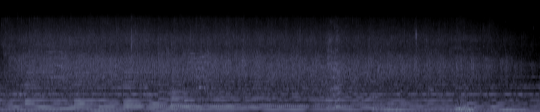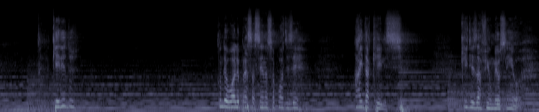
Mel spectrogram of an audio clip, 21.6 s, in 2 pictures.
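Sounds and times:
audience applause: 0.0 - 10.9
sustained musical tones: 0.0 - 11.6
speech: 11.9 - 12.4, 15.2 - 17.0, 18.0 - 19.0, 20.1 - 21.4.

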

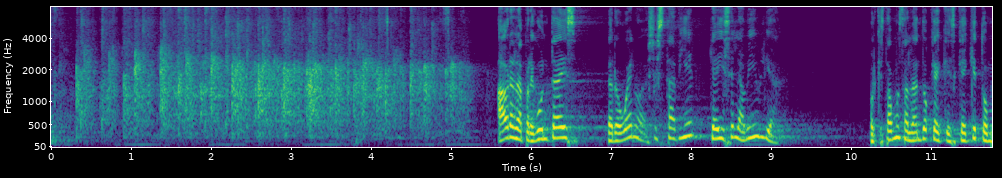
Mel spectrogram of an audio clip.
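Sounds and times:
audience applause: 0.0 - 5.3
speech: 5.6 - 9.3, 10.2 - 11.7.

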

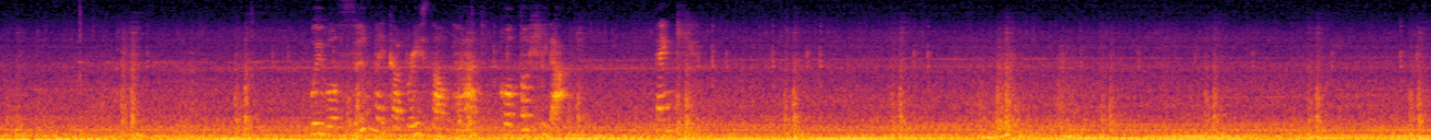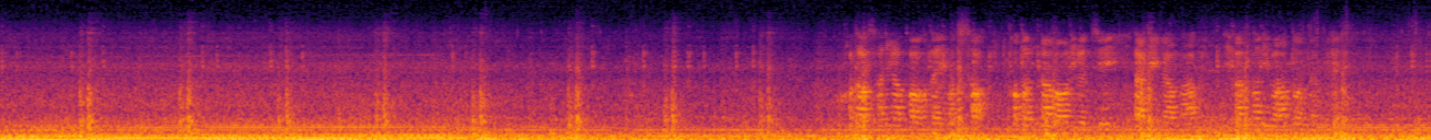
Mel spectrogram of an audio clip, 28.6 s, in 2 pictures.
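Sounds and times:
express train running on rails: 0.0 - 28.6
speech: 3.3 - 6.0, 6.6 - 7.2.

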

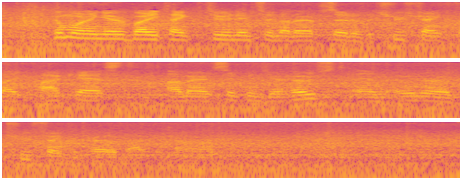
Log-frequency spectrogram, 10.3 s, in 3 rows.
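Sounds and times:
car interior noise while driving: 0.0 - 10.3
speech: 0.4 - 8.5.

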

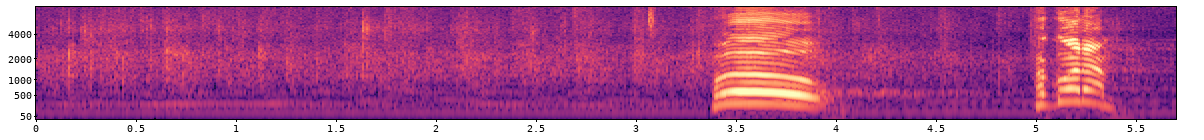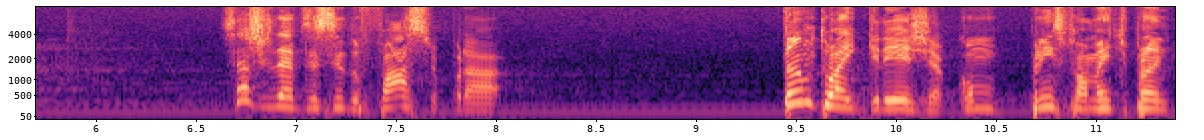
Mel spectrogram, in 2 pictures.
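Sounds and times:
audience applause: 0.0 - 5.6
speech: 3.4 - 4.0, 5.0 - 5.5, 6.6 - 8.1, 9.4 - 11.3.

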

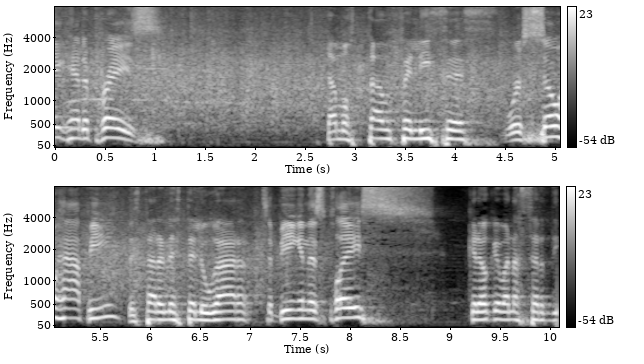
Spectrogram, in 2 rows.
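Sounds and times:
speech: 0.0 - 1.2, 2.8 - 8.6, 9.2 - 10.0
audience applause: 0.0 - 8.2.

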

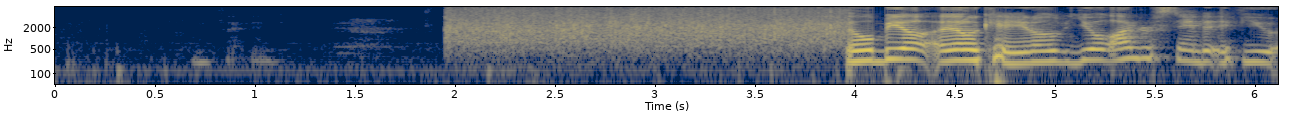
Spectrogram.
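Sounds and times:
applause sound effect: 2.0 - 4.2
speech: 4.0 - 6.1.

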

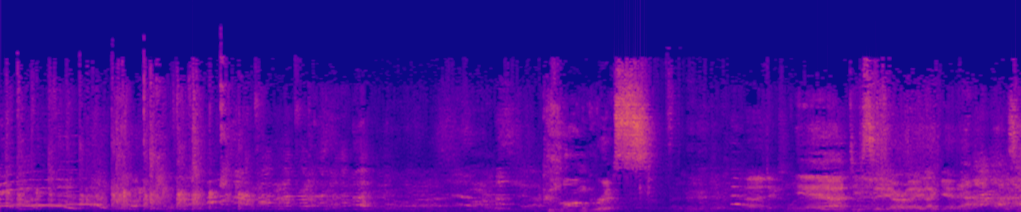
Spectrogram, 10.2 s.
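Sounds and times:
crowd clapping and applauding: 0.0 - 3.1
people laughing: 1.3 - 5.4, 6.7 - 8.0, 8.9 - 10.2
loud chatter: 2.0 - 10.2
speech: 5.6 - 10.2.

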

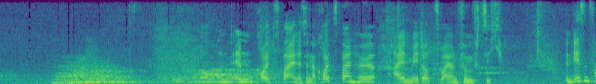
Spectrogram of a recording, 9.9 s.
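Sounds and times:
restless cow mooing: 0.8 - 2.5, 3.2 - 4.6
speech: 4.0 - 8.4, 9.4 - 9.9.

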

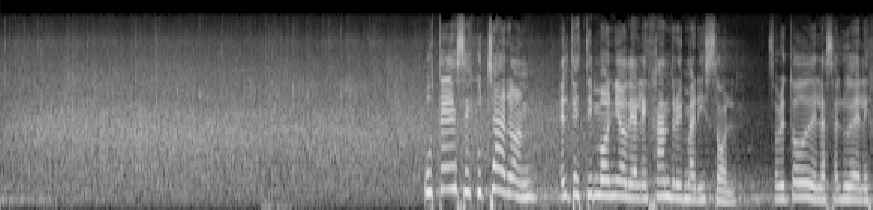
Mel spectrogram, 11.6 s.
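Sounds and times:
audience applauding: 0.0 - 8.0
speech: 5.6 - 11.6.

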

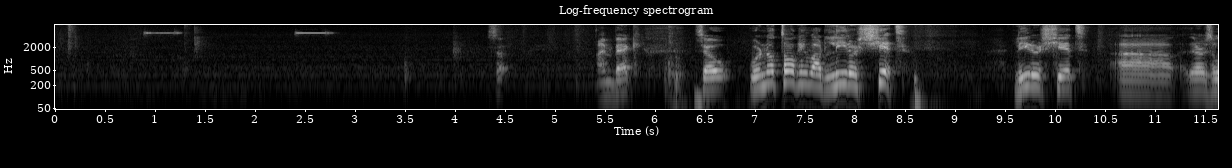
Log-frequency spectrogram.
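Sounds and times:
low hum: 0.0 - 11.6
stove alarm beeping: 0.9 - 1.3, 2.4 - 2.8
speech: 4.4 - 4.7, 5.4 - 8.7, 9.6 - 11.6.

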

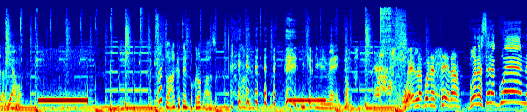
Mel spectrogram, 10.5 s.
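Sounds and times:
speech: 0.0 - 2.0, 3.2 - 10.5
telephone ringing on an outgoing call: 0.8 - 1.8, 5.9 - 6.6
laughter: 4.6 - 6.4.

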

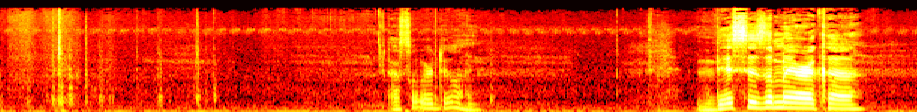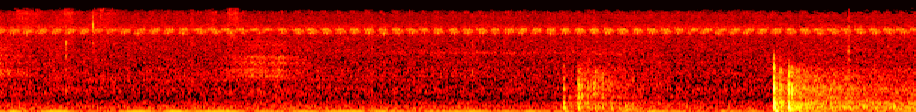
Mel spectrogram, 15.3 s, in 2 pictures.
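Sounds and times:
speech: 3.2 - 4.1, 5.8 - 7.3
fireworks going off outside: 12.3 - 13.2, 14.0 - 15.2.

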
